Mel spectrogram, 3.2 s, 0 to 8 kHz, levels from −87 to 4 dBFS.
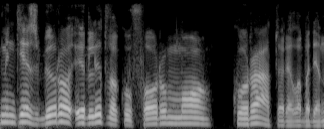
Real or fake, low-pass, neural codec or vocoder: real; 7.2 kHz; none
